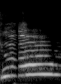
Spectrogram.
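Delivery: very high imitated crowd "ah"; crowd's cheer. Crowd reacts to the machine, high imitated cheer. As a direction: imitate a distant crowd in falsetto. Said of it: "you hear the crowd's like".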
